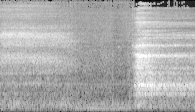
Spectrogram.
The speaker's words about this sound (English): take a few deep breaths. As we mentioned last time, we often don't take time to fully breathe into the present moment. So as you take some deep breaths, think about breathing deep down, all the way down into your belly to fully expand those inhales.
